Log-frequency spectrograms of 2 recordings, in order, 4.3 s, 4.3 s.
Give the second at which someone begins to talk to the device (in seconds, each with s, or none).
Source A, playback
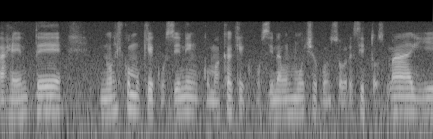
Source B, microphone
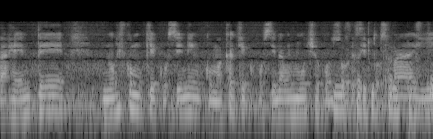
3.3 s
